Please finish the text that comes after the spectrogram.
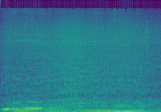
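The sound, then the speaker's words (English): A bus engine rumbles low and heavy, its deep drone holding steady while the pitch dips and rises a little as it runs. Loud and continuous, with no voices. The bus recording is played without EQ, so the low rumble is left in. “Here's the bus with no EQ.”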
